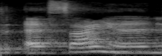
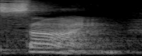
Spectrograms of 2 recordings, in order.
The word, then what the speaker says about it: sine: on your calculator is SI n it's not sin its sine and sine is spelled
